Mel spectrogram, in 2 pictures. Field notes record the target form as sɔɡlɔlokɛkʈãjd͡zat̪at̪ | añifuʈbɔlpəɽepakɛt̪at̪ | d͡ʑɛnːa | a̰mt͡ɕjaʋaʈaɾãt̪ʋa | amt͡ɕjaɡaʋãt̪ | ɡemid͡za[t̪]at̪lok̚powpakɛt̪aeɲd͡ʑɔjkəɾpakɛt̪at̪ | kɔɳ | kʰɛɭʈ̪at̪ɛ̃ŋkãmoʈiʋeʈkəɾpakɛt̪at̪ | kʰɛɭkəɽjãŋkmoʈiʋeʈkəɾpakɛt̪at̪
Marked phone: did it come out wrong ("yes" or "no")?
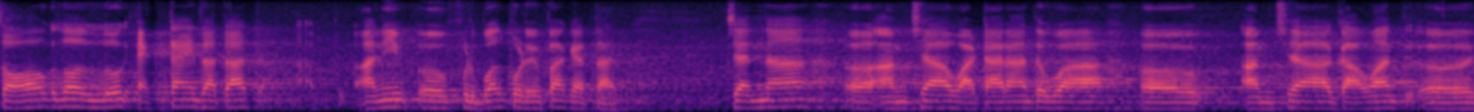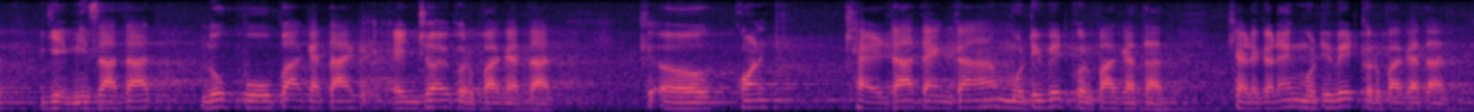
no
